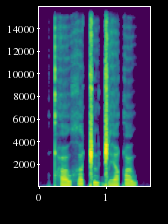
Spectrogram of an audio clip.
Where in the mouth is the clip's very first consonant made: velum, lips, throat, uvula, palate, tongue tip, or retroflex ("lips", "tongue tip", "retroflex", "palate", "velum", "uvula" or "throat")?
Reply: uvula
